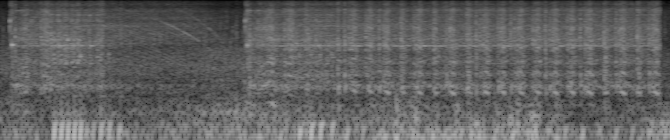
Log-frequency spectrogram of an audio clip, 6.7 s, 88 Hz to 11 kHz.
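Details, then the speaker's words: 2010 Yamaha 25hp four-stroke outboard bought for $150, rust found inside, now running after some work: catches after brief crank, settles into steady even idle with bright exhaust rasp, no knocks; normal healthy idle. "I got this thing running took a little bit to run properly and I had a mess at the park but after all that she's great running engine isn't that amazing or what for a hundred and fifty bucks"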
